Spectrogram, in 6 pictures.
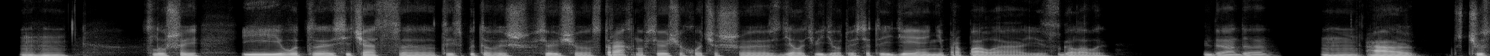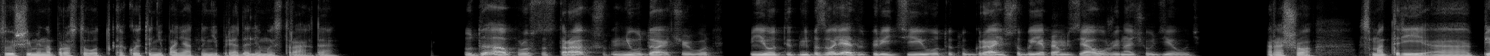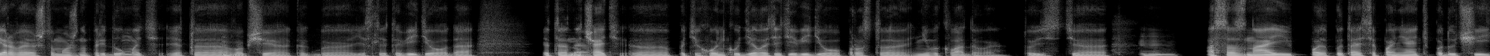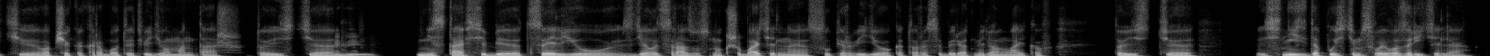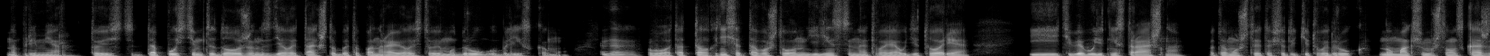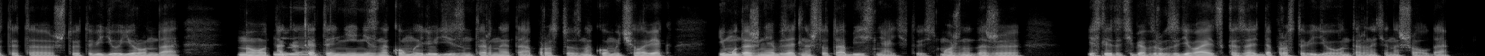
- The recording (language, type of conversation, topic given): Russian, advice, Как перестать бояться провала и начать больше рисковать?
- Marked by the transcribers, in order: none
